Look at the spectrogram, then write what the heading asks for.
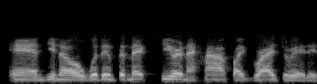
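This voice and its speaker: With a Spanish accent, a man speaks at a medium pitch. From Mexico. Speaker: green building professional. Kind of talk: talk.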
